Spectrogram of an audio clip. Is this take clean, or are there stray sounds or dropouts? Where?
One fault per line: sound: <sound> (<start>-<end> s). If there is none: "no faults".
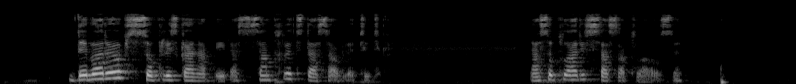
no faults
